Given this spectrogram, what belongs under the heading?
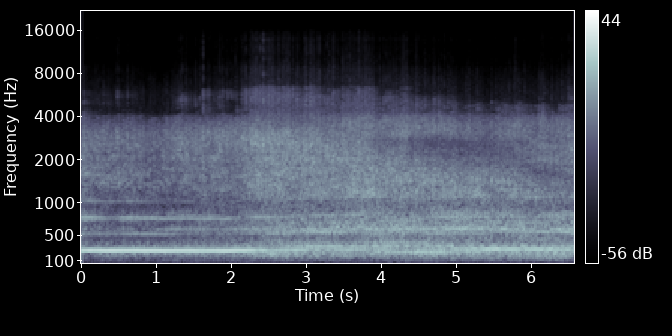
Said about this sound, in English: And now, from the roof of the control tower, some new sounds out of the sky. Sounds of planes which most of you have not had a chance of seeing or hearing. And first, the biggest helicopter in the world, the 24-seater Sierva Air Horse.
